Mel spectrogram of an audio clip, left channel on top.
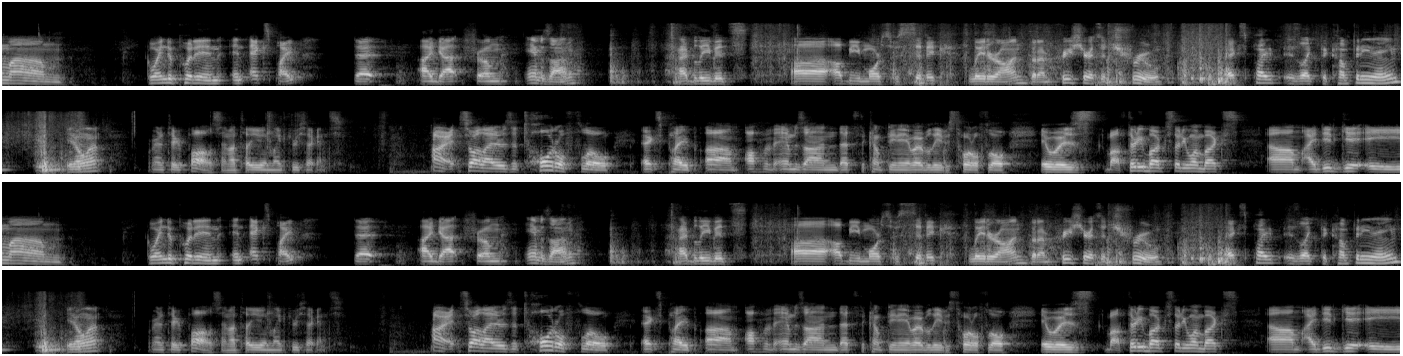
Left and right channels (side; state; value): both; normal; correlation 0.50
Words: going to put in an X pipe that I got from Amazon. I believe it's I'll be more specific later on, but I'm pretty sure it's a true. X pipe is like the company name. You know what? We're gonna take a pause and I'll tell you in like 3 seconds. All right, so I lied. It was a Total Flow X pipe off of Amazon. That's the company name, I believe, is Total Flow. It was about 30 bucks, 31 bucks. I did get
